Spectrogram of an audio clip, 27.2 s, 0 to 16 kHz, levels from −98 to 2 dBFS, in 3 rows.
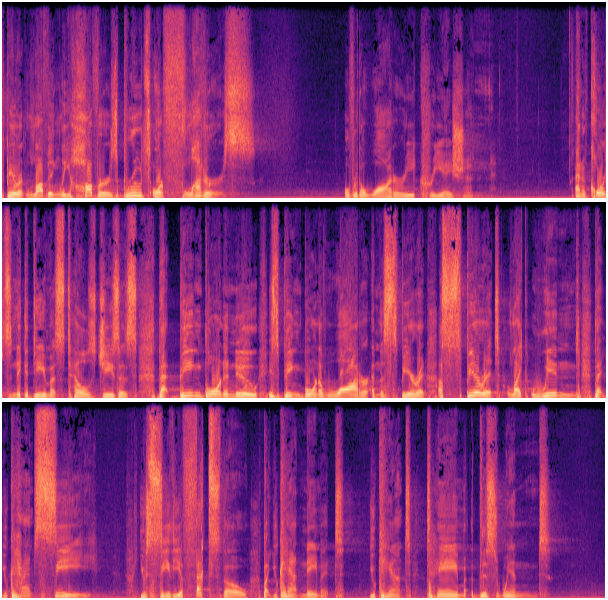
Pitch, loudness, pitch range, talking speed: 170 Hz, -13 LUFS, 135-195 Hz, 115 wpm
